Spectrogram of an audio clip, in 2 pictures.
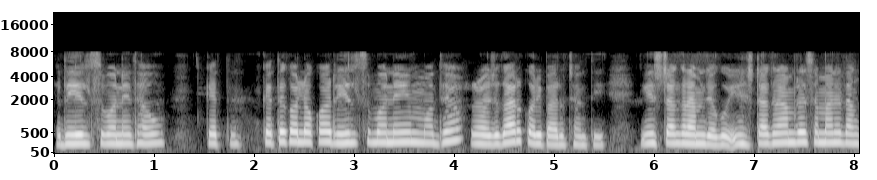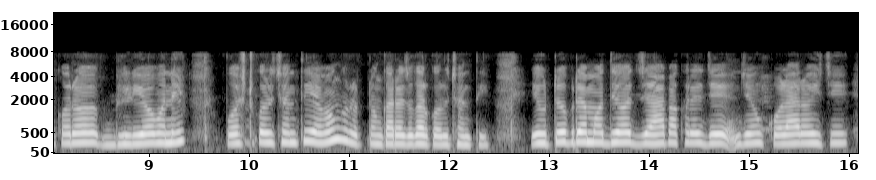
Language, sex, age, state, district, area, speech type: Odia, female, 18-30, Odisha, Subarnapur, urban, spontaneous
